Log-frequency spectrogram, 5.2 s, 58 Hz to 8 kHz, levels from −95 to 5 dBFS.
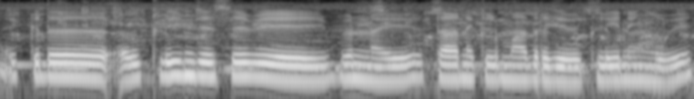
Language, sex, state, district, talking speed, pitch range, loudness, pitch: Telugu, female, Andhra Pradesh, Sri Satya Sai, 125 wpm, 150-175 Hz, -14 LUFS, 160 Hz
